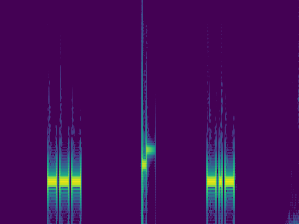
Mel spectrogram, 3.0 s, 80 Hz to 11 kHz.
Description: Morse code, heard as a keyed tone, about 39 wpm, 700 Hz. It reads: O K
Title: Single Letters - Rapid-Fire 40wpm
